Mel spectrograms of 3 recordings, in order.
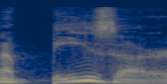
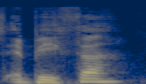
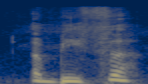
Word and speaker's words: Ibiza: Go to fucking Ibiza or something. – It's pronounced Ibiza. – Ibiza.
